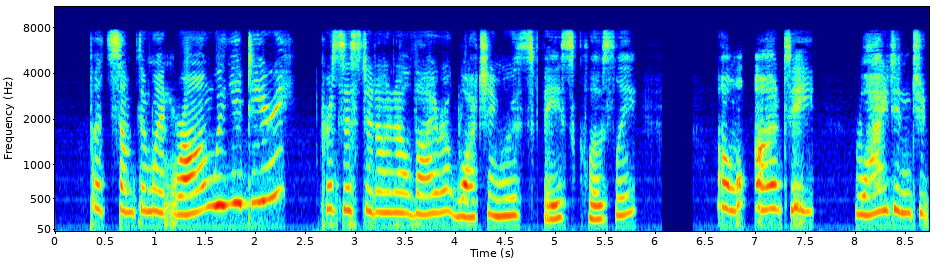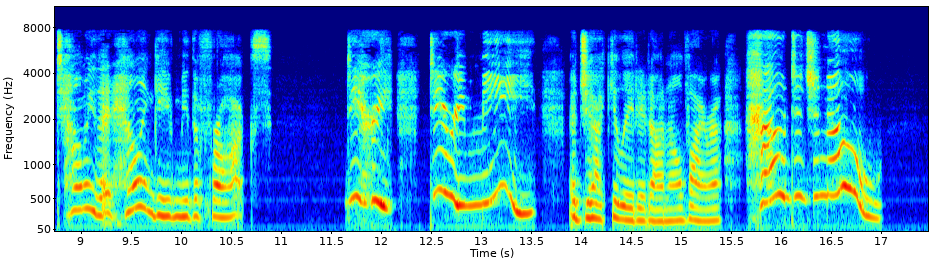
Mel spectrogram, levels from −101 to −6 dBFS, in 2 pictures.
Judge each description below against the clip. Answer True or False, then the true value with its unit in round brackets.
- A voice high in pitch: True (295 Hz)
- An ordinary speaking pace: False (125 wpm)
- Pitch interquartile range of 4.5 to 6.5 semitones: False (6.9 semitones)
